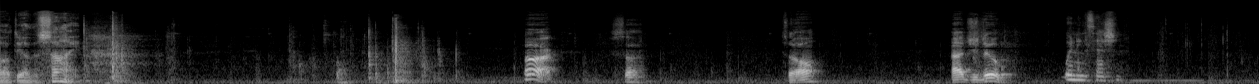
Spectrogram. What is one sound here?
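A young woman speaks quietly and tensely.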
